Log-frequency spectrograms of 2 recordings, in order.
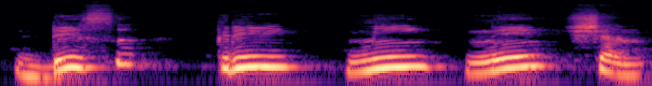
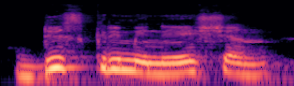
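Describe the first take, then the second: First: discrimination stretched very slowly, syllable by syllable; slow teacher model. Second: Said in the usual way. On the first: Shown as a demonstration. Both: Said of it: "discrimination का मतलब".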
